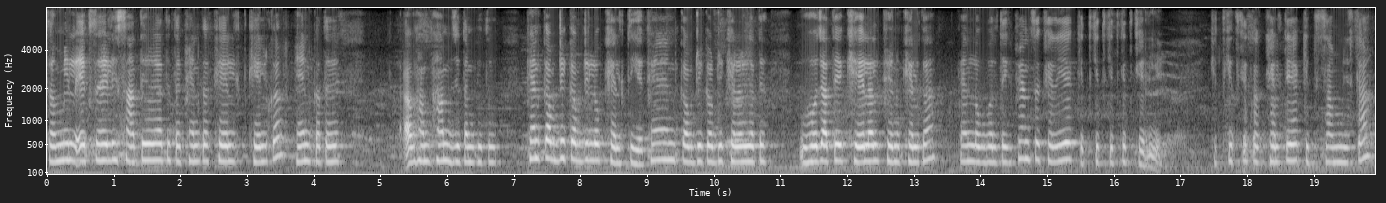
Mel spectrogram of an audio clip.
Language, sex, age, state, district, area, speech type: Hindi, female, 30-45, Bihar, Vaishali, rural, spontaneous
